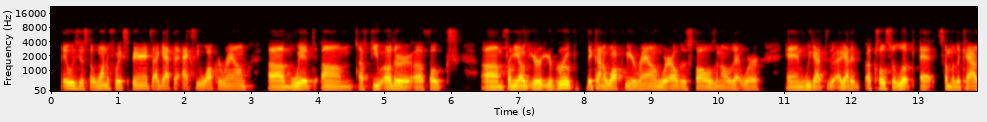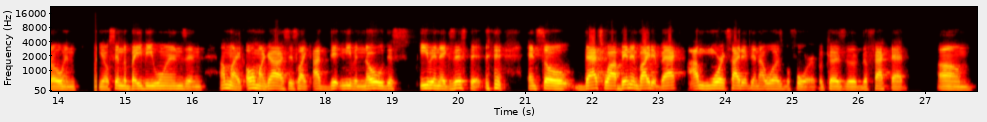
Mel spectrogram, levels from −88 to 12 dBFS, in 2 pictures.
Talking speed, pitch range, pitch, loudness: 210 wpm, 120-140 Hz, 130 Hz, -18 LUFS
